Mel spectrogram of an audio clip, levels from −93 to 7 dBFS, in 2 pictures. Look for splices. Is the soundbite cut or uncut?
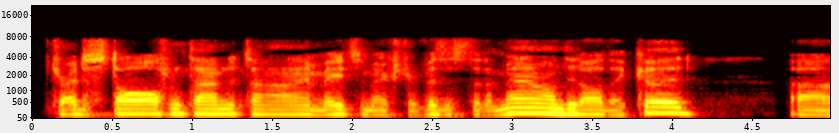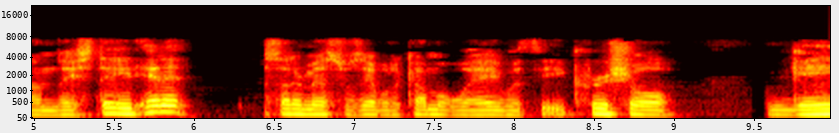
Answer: cut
